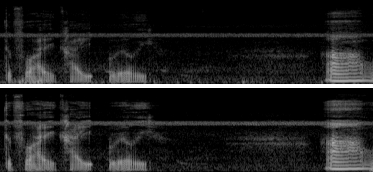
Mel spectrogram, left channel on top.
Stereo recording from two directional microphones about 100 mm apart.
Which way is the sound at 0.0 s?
15° left (ahead or behind).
